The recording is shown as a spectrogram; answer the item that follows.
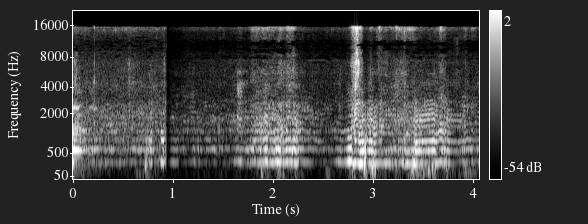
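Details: Wild Asian honey bees (Apis cerana) buzz as their wild hive is harvested; a steady low droning hum with a strong overtone, swelling and fading, broken by handling thumps and rustles.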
